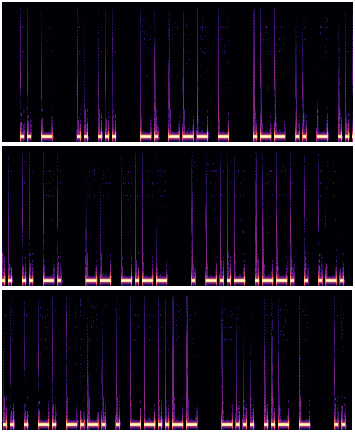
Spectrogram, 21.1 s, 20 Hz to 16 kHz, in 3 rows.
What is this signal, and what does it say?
Morse code, heard as a keyed tone, about 17 wpm, 700 Hz. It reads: IT IS NOT WITHIN MY EXPERIENCE, BUT I
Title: Sentences from Top 1000 Words - Review Part 4 - 17wpm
